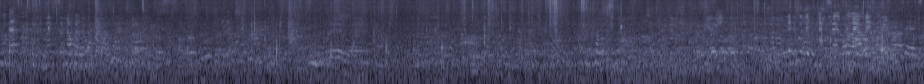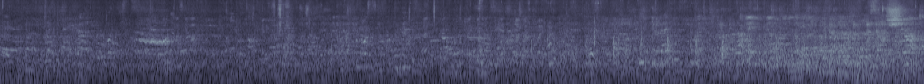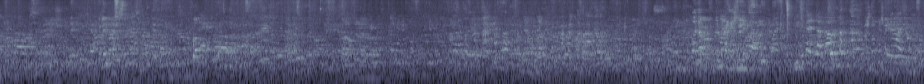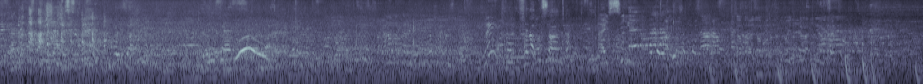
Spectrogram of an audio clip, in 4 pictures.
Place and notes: Centre, Ottignies-Louvain-la-Neuve, Belgique - City ambience
Crossing the city between the two main squares.
Ottignies-Louvain-la-Neuve, Belgium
